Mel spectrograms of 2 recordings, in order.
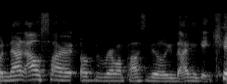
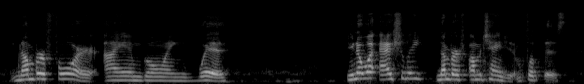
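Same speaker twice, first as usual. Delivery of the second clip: ordinary talk, nothing marked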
